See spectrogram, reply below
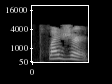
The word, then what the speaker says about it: pleasure: 那这边要注意 pleasure 跟 pressure 的 sure 呢发音不太一样，愉快 pleasure 的 s 是发 r 的音，那压力 pressure 是发 sh 的音。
